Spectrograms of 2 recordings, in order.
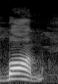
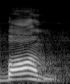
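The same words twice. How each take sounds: Both takes have the same delivery.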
